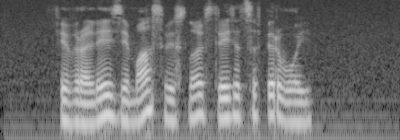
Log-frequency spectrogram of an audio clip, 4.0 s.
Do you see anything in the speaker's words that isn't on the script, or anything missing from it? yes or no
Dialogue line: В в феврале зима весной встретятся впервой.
yes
